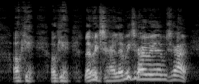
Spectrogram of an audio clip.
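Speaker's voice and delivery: eager. Retold or imitated. Acting an eager boxing pupil.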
